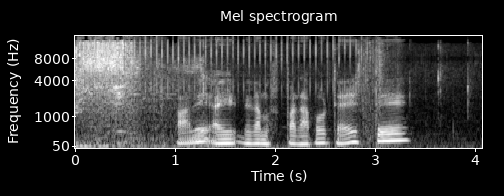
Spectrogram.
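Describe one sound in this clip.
A silenced gun fires once.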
